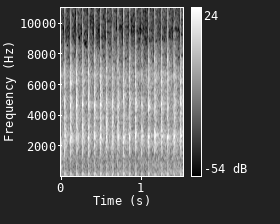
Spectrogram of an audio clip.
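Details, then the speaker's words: AXXO Viper 180cc scooter, excessive loud exhaust noise at idle and rising with throttle: sharp hissy chuffing puffs from a burnt exhaust gasket at the cylinder head. "esto lo podemos apreciar el ruido excesivo exagerado el escape vamos a acelerar era obviamente el sonido aumenta"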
